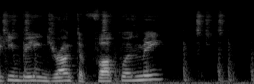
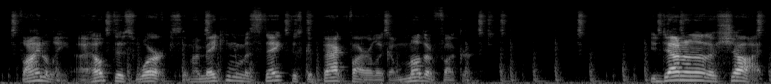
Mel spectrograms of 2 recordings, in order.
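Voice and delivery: plain reading voice

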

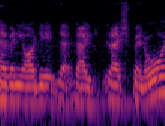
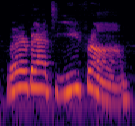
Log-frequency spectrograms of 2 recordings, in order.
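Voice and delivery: sing-song mocking voice, pitched higher; mock prying question; 8 semitones higher, 4 dB louder than usual. Nosy AA members prying into his origins, mocked high and sing-song. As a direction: mimic the busybody prying.

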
